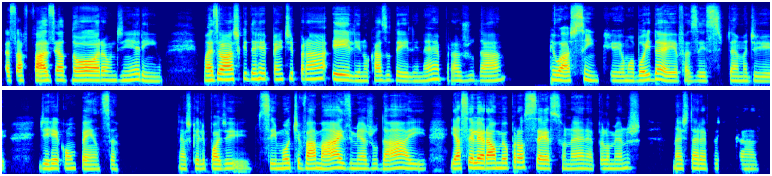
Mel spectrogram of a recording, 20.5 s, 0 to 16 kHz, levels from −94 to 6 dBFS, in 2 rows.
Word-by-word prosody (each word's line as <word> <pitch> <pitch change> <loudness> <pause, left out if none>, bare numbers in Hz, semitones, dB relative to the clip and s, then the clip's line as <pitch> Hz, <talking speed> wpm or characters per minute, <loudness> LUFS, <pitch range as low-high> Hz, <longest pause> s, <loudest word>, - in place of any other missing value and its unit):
Essa 170 +1 +1
fase 175 +2 +6
adora 180 0 +5
um 175 - -11
dinheirinho. 175 -4 -8 0.5
Mas 175 0 +2
eu 205 - +7
acho 200 +1 +6
que, 230 - -7
de 220 0 -3
repente, 220 -1 -4
pra 220 +2 -1
ele, 185 -5 +2
no 160 0 -13
caso 175 +2 -3
dele, 155 -3 -8
né, 190 +7 -5
pra 215 -5 -10
ajudar, 165 +1 -5 0.6
eu 185 -1 -4
acho, 165 -1 +3
sim, 180 -5 -3
que 165 - -14
é 160 0 -8
uma 160 0 -7
boa 170 +2 0
ideia 180 -6 +1
fazer 155 +1 -10
esse 155 -1 -7
sistema 160 -1 -8
de 150 -1 -10 0.4
de 165 - -5
recompensa. 160 -2 -3 0.8
Acho 160 -1 -6
que 170 - -6
ele 165 +1 -6
pode 160 - -3
se 170 - -5
motivar 175 0 +1
mais 180 +3 +5
e - - -11
me 170 0 -5
ajudar, 170 +2 +1
eh, 160 -1 -11 0.3
e 175 - -1
acelerar 185 0 +7
o 185 - -1
meu 185 0 -2
processo, 190 -5 0
né 165 +1 -4
né, 160 -1 -9
pelo 165 +1 -8
menos 165 - -9 0.4
nas 165 -1 -5
tarefas 170 -1 -5
de - - -29
casa. 155 -2 -11
170 Hz, 165 wpm, -23 LUFS, 160-185 Hz, 0.8 s, eu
